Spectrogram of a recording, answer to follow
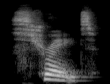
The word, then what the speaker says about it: straight: But then if we take the third word, straight, again, GH is also in the middle of the word, but the sound is different. It's what we call a silent GH, straight.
